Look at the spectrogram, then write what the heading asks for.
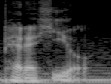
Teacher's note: to say the Spanish word for parsley Dominicans pronounce it pahil with a trilled Spanish R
